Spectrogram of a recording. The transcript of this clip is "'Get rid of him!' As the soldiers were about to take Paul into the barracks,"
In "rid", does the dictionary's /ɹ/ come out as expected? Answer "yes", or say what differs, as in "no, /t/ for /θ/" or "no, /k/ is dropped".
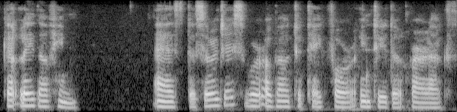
no, /l/ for /ɹ/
